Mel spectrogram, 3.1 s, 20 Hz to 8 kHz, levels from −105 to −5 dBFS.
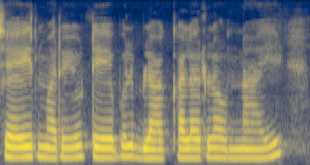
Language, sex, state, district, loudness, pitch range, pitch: Telugu, female, Telangana, Mahabubabad, -15 LUFS, 165-185 Hz, 170 Hz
